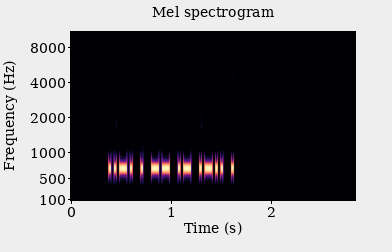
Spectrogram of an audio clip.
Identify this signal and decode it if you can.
Morse code, heard as a keyed tone, about 46 wpm, 700 Hz. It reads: FEMALE
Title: Six Letter Words - 45wpm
